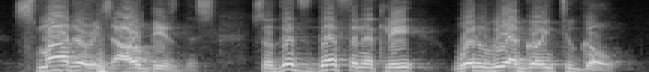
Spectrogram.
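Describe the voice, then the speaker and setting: A man talks with an Israeli accent and lively intonation. The recording is very clean, with a silent background. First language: Hebrew. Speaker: tech executive. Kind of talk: conference keynote.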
